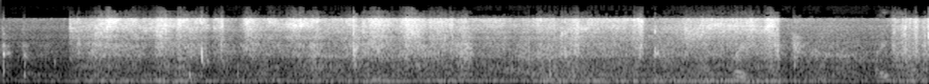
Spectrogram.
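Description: Crisp hissing and soft rubbing as a woman removes her makeup with spray and a pad: a steady wash of brushing friction broken by brief sharper sprays and swipes.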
